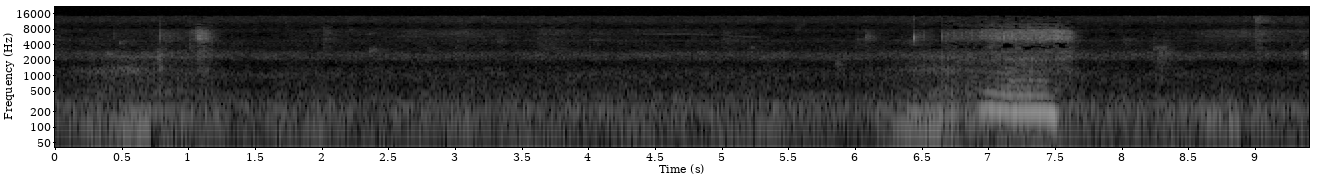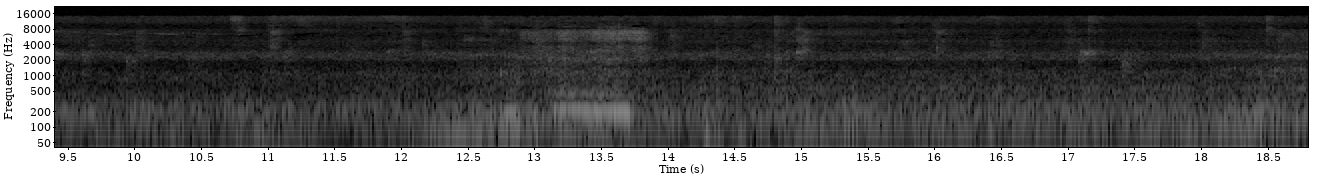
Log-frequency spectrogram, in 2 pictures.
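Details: Labradoodle dog in deep sleep, snoring: low rumbling breaths rising twice, around seven and thirteen seconds, over a steady low hum.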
